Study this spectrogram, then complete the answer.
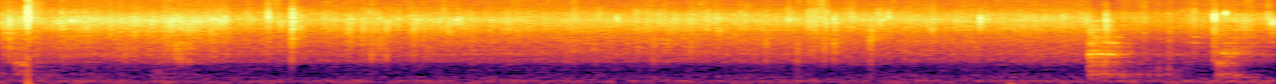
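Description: Onion is sautéed in a pan for misal, a quiet steady sizzle with several sharp spatula scrapes and taps, heard close and alone with no voices.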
